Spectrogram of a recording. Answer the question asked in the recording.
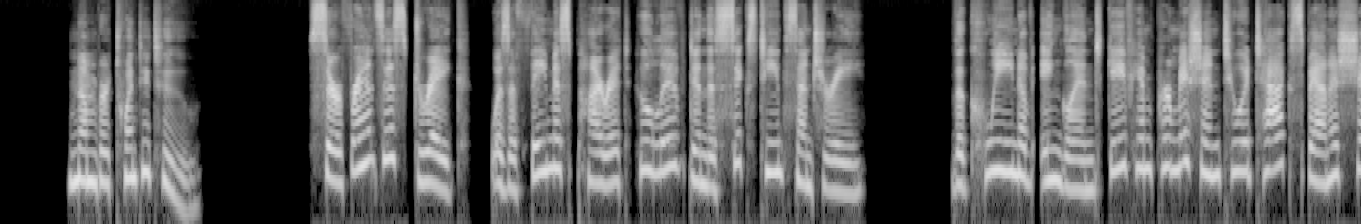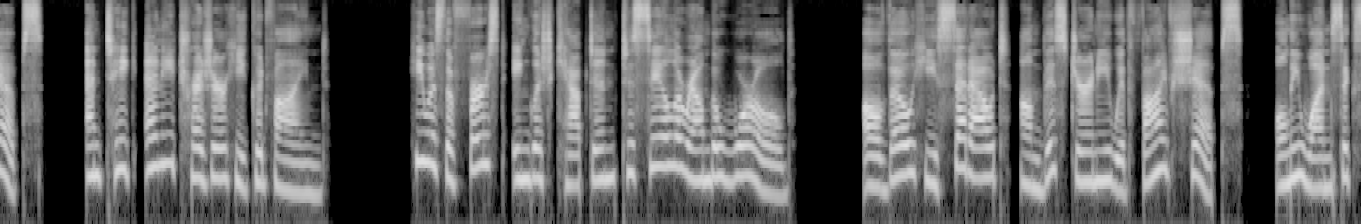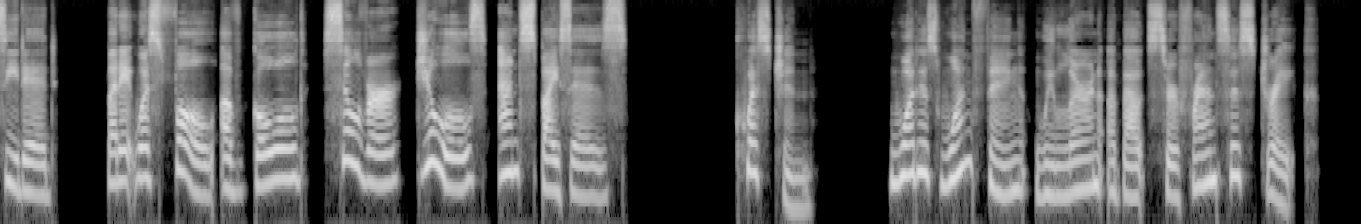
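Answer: He was the first English captain to sail around the world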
